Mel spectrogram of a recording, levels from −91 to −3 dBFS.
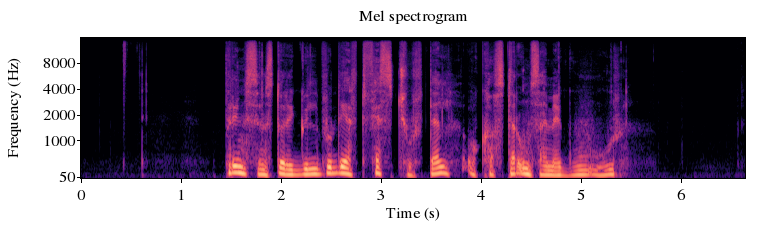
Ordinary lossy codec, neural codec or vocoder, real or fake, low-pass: none; vocoder, 44.1 kHz, 128 mel bands, Pupu-Vocoder; fake; 14.4 kHz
